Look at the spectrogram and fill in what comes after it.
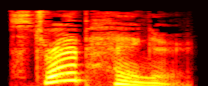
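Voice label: "straphanger", British English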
